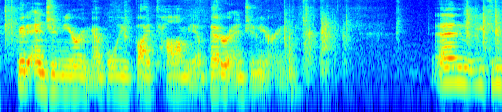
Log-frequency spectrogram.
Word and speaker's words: Tamiya: you about the aircraft Tomia likes to give you a nice little broch Shore I hear many people say Tamia I say Tomia because I believe that's actually how it is pronounced and you have one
